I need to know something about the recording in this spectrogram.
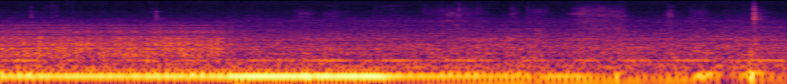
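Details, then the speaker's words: Astor BPJ valve radio, early model, sold as not working, first power-up after capacitor replacement and volume control cleaning: a loud steady low hum with a faint higher buzz and no audio; the owner suspects unseated valves, the volume control or soldering. "and that's not good it's making a very loud humming noise wonder if the valves of come un seated"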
